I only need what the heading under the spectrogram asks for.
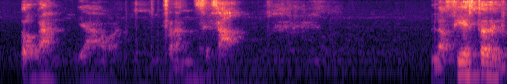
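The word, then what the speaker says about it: Gauguin: era terrible muy bien Paul gogan no goin se escribe no y se pronuncia gogan ya Frances la fiesta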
